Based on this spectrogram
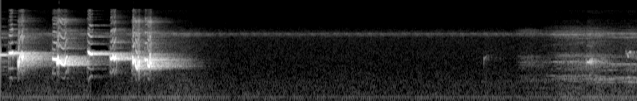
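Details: Yellow-vented bulbul's morning song for cage-bird therapy: four quick chattering whistled phrases with falling slurs, then silence and a faint distant note near the end.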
